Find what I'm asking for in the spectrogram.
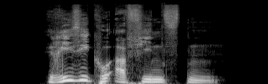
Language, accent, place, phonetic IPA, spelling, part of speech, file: German, Germany, Berlin, [ˈʁiːzikoʔaˌfiːnstn̩], risikoaffinsten, adjective, De-risikoaffinsten.ogg
- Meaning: 1. superlative degree of risikoaffin 2. inflection of risikoaffin: strong genitive masculine/neuter singular superlative degree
